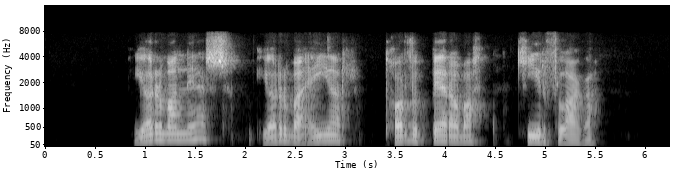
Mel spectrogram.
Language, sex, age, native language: Icelandic, male, 40-49, Icelandic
